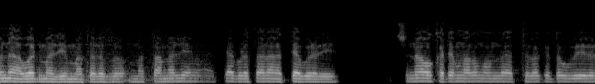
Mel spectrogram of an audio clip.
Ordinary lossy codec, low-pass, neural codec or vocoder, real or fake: none; 7.2 kHz; codec, 16 kHz, 0.4 kbps, LongCat-Audio-Codec; fake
